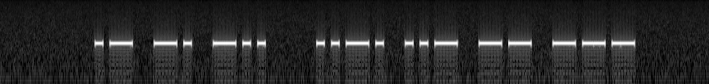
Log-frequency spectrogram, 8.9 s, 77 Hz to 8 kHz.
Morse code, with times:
1.2-3.3 AND
4.0-7.9 FUMO

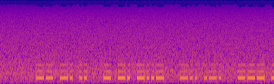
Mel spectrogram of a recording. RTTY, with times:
none

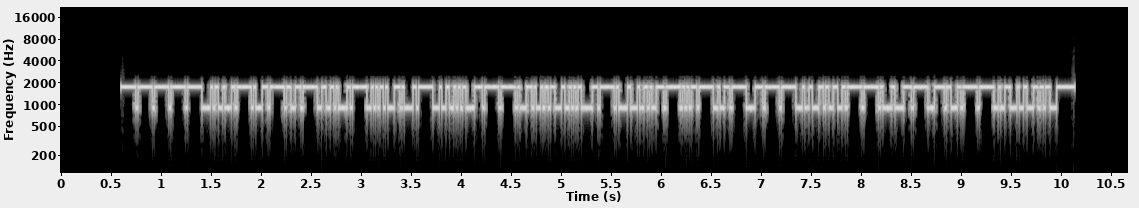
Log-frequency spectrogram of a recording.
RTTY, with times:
1.9-3.6 ZWIERZE
3.9-5.7 ROZDARTE
5.9-7.0 BYLO
7.5-9.5 NIEOMAL
9.7-10.0 NA

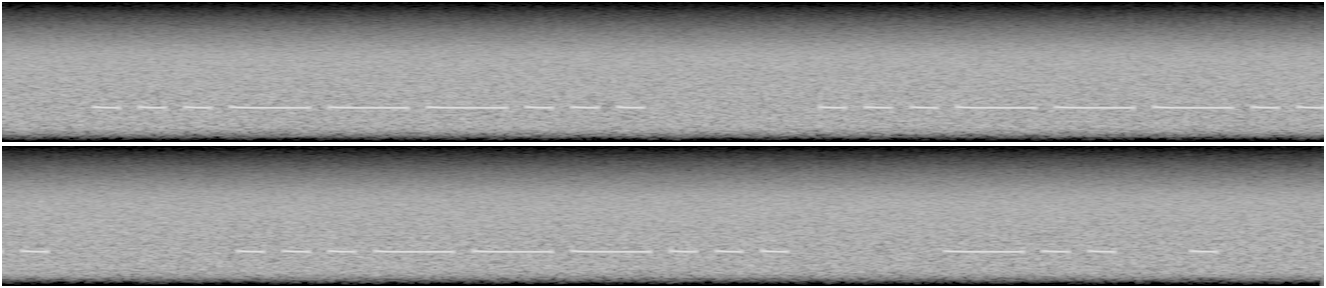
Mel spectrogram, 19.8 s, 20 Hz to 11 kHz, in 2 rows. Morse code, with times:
0.7-4.8 <SOS>
6.1-10.2 <SOS>
11.7-15.8 <SOS>
17.0-19.0 DE

